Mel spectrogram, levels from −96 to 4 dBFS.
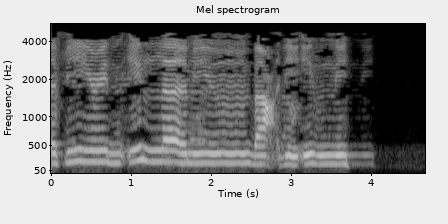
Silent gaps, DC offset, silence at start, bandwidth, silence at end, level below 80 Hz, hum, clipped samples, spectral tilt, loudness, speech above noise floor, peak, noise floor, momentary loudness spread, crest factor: none; under 0.1%; 0 s; 4.9 kHz; 0.65 s; -66 dBFS; none; under 0.1%; -8.5 dB/octave; -23 LUFS; 46 dB; -8 dBFS; -69 dBFS; 6 LU; 16 dB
